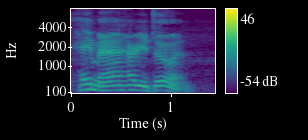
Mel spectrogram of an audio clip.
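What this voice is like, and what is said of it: Bad put-on American accent. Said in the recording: “It's a bad American accent”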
